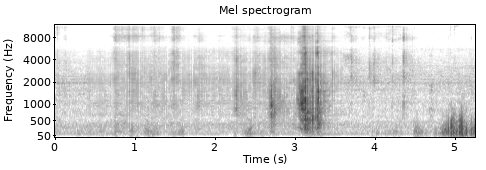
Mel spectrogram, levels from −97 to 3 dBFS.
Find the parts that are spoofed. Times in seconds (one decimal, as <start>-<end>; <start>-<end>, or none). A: 0.4-3.6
